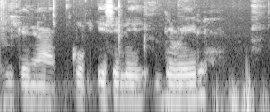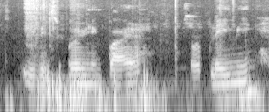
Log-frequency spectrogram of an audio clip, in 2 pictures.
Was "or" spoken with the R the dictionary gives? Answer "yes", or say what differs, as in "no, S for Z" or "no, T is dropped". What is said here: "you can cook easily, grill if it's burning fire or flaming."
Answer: yes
